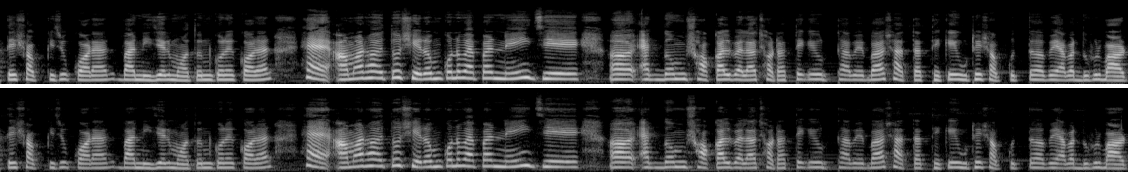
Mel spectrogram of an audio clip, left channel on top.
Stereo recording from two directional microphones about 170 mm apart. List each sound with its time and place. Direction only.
0.1 s speech: 35° left (ahead or behind)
